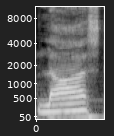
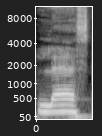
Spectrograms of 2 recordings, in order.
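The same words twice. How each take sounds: First: It is said with a British accent. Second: It is said with an American accent. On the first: "British है" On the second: "American है"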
